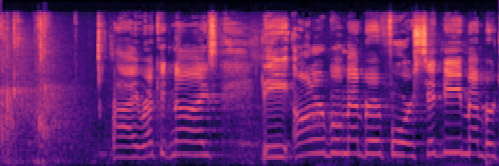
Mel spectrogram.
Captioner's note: applause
